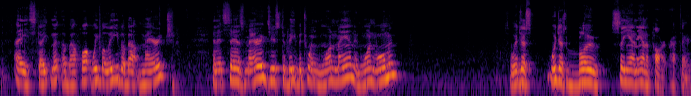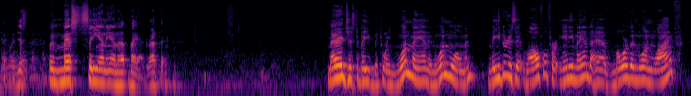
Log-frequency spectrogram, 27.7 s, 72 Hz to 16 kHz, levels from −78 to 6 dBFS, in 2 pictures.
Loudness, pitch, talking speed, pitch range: -27 LUFS, 165 Hz, 140 wpm, 150-185 Hz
